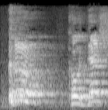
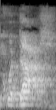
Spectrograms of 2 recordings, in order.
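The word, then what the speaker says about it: Qadash: Now, Kodesh is supposed to be Kodash in the ancient. Right. They got K-A-D-E-S-H, but it's supposed to be Q-A-D-A-S-H.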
